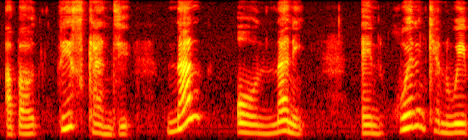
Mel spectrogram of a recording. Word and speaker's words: 何: In this case, always with this pronunciation, nani, nani.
